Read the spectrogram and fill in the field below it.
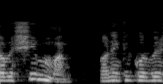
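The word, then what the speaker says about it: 십만: ক্ষেত্রেও বিউটা ম হবে হবে তার মানে এখানে উচ্চারণটা হবে শিম্পমান অনেকে করবেন শিপমান বাট এটার সঠিক উচ্চারণ হবে শিম্পমান তা দেখেন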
